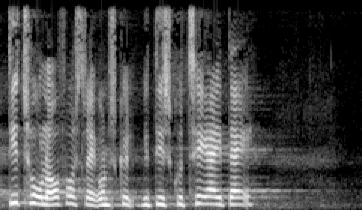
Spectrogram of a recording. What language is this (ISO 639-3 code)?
dan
